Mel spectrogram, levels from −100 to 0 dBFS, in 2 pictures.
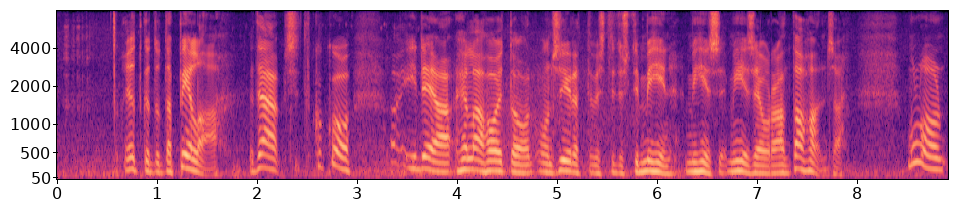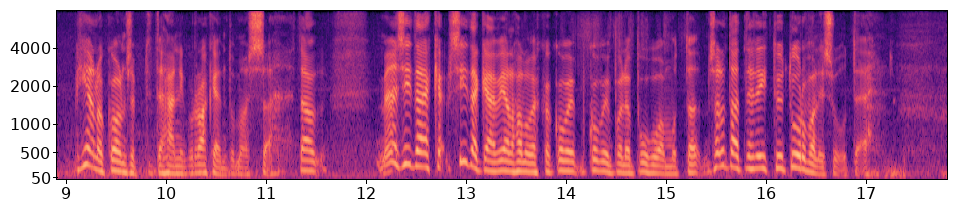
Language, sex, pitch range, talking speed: Finnish, male, 135-180 Hz, 150 wpm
